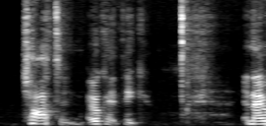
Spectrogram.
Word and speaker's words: Chawton: Chawton. Chawton.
